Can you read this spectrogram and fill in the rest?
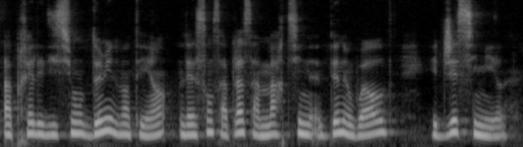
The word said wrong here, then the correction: Denewald: J'espère que je prononce bien. – Euh, c'est euh, Denwald. – Denwald, ok, merci.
